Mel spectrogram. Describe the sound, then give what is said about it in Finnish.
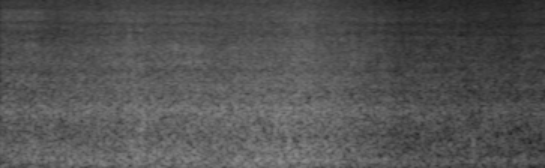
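Swells break and wash over shoreline rocks on the Finnish island of Uuttöö in a steady, hissing roar that builds slightly before easing off, with no voices and a faint wind-like rumble underneath. “Jos tuuli ei humise, vähintäänkin korviin kantautuu rantakallioihin vyöryvien maininkien kohina ja vesilintujen erilaiset tiedonannot.”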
